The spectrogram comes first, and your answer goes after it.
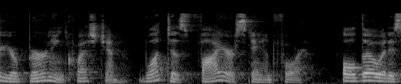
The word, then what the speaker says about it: FHIR: burning question what does fire stand for although it is spelled FH iir it is pronounced as fire F stands for fast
